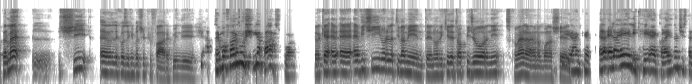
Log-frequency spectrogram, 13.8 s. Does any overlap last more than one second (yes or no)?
no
